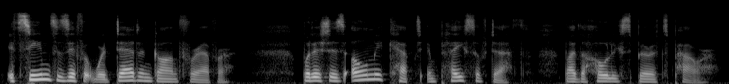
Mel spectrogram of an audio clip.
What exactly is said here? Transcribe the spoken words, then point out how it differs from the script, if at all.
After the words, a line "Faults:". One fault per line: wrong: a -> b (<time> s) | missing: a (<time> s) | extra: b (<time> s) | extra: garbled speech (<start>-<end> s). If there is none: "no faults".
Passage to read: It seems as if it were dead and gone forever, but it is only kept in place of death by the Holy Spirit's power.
It seems as if it were dead and gone forever, but it is only kept in place of death by the Holy Spirit's power.
Faults:
no faults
